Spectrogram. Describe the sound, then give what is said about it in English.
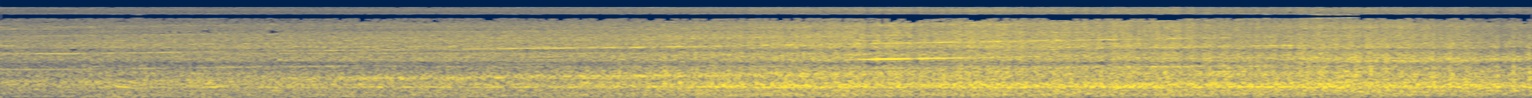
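An aircraft engine in flight over savannas, rivers and rainforest in Colombia drones steadily and loudly for the whole stretch, a dense, unbroken roar with faint high whining tones drifting through it. “We fly over savannas interrupted by milky yellow rivers.”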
